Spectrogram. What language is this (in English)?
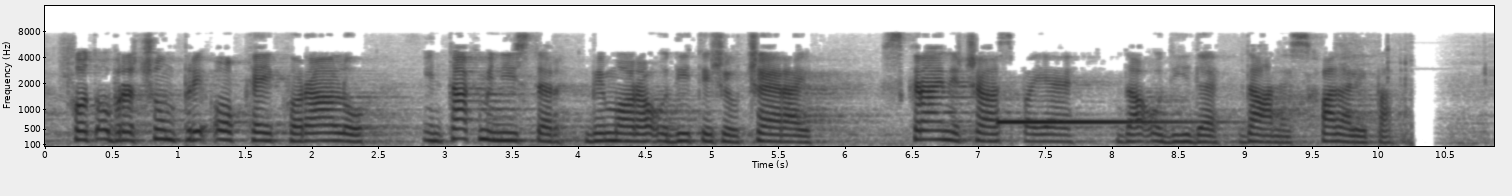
Slovenian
